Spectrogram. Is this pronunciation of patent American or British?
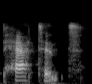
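American. It is said with an American English pronunciation. "you read American English"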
